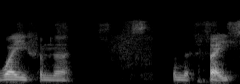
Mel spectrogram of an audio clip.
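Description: A spray can hisses in a short burst.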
